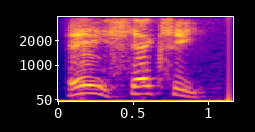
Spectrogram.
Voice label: "Sexy", Dutch

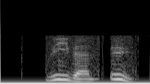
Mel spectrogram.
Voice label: Wiebent, Dutch

